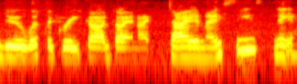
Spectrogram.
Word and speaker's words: Dionysus: has something to do with the Greek god Dionysus. Nate, how do you say that? Dionysus. I think you got it right, Dionysus.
